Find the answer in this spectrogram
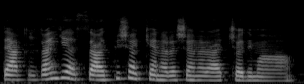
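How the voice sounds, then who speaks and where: A woman's voice: mid-range voice, clean tone, faint music behind, lightly acted. A woman voicing a brutal male guard who barks threats. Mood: menacing. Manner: loud, menacing.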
